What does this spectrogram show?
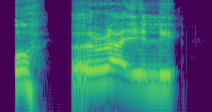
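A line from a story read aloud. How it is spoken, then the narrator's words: Sighing. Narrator (Russian): вздохнула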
